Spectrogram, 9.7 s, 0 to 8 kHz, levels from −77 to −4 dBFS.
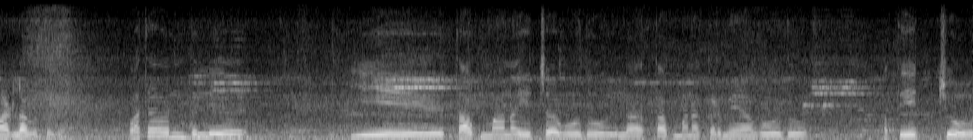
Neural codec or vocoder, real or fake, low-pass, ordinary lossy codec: none; real; none; none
